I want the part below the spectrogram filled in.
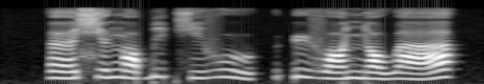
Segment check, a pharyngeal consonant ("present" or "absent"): absent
